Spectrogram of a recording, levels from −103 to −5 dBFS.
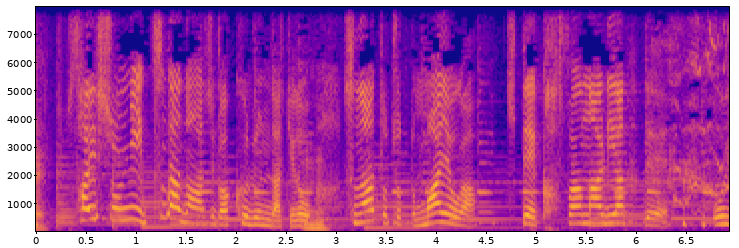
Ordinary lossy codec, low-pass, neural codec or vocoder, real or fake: none; none; none; real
